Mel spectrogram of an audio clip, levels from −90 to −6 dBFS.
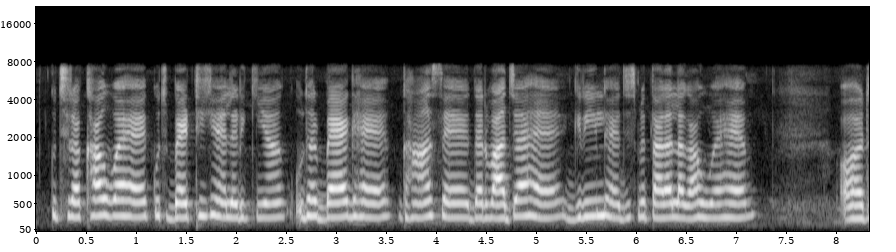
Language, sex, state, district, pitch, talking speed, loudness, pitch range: Hindi, female, Jharkhand, Sahebganj, 255 Hz, 170 wpm, -17 LUFS, 245-275 Hz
